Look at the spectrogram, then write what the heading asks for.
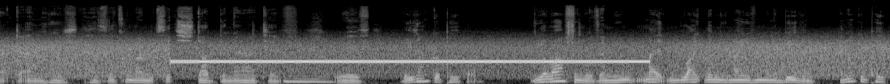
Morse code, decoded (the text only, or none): none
